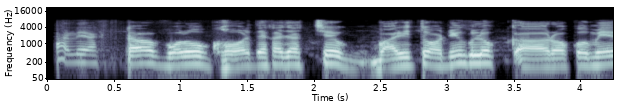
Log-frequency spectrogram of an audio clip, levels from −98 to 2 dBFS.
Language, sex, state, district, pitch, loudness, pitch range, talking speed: Bengali, male, West Bengal, Paschim Medinipur, 170 Hz, -13 LUFS, 150-185 Hz, 170 wpm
